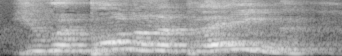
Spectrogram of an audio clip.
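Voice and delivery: gasp, then high, loud disbelief; mock astonishment. Someone misunderstanding the comedian's birthplace, astonished. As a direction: act out a shocked, over-the-top question.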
